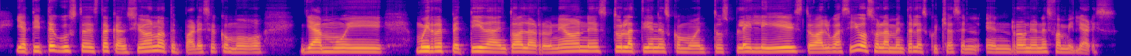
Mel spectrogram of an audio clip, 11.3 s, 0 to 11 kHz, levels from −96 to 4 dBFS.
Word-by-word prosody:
¿Y 205 - +3
a 195 - +1
ti 210 - -1
te 245 +5 +5
gusta 220 -1 -1
esta 205 +2 0
canción, 195 +7 0
o 215 - +1
te 185 - -7
parece 165 +3 -4
como 165 -3 -4 0.4
ya 185 -1 +4
muy 185 -1 -1 0.3
muy 210 +2 +8
repetida 200 -2 +2
en 175 - -4
todas 190 +1 +2
las 175 -2 0
reuniones? 210 +5 -1
¿Tú 210 0 +2
la 205 -1 +3
tienes 195 -1 -1
como 175 -2 -4
en 165 - -5
tus 175 0 -8
playlist 190 +2 +2
o 175 - +3
algo 180 +2 0
así, 195 +7 -2
o 245 - +6
solamente 190 -3 -1
la 200 - -1
escuchas 175 -1 -9
en 155 -2 -8
en 165 -1 -5
reuniones 180 +2 -2
familiares? 435 - -6
185 Hz, 195 wpm, -24 LUFS, 175-205 Hz, 0.4 s, muy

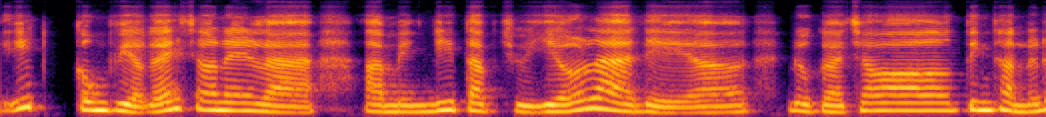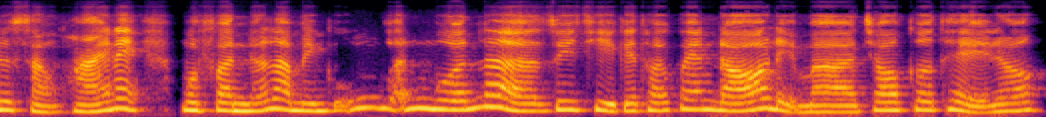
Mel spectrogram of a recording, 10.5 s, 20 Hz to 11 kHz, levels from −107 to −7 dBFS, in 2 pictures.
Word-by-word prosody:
ít 305 +3 -1 0.2
công 230 -1 +3
việc 195 -6 +1
ấy, 220 +9 +3
cho 235 -3 0
nên 215 -2 +2
là, 165 -4 +2 0.2
à, 185 -2 0
mình 180 0 -2
đi 225 +3 +3
tập 205 -3 -1
chủ 185 -3 -5
yếu 185 +6 +1
là 260 -7 +5
để, 165 -4 -2
ờ, 165 +3 -2 0.2
được, 195 -3 -4
ờ, 175 -2 0
cho 215 +2 +1
tinh 225 -1 +3
thần 225 -6 0
nó 185 - -1
được 235 +2 +1
sảng 180 -6 -4
khoái 185 +5 +1
này. 270 -4 +3 0.2
Một 220 -2 0
phần 215 -2 +1
nữa 200 +4 -1
là 265 -2 +2
mình 200 -2 0
cũng 280 +7 -6
vẫn 270 +1 -1
muốn 250 -1 +1
là 285 -10 +3
duy 235 +4 -2
trì 225 -4 -1
cái 200 +1 -3
thói 215 0 -4
quen 250 0 -2
đó 210 +5 +3
để 215 -7 -1
mà 175 +1 0
cho 225 +4 0
cơ 230 0 -4
thể 190 -10 -2
nó 205 +4 -4
215 Hz, 270 wpm, -19 LUFS, 185-235 Hz, 0.2 s, là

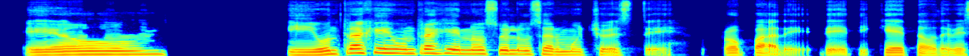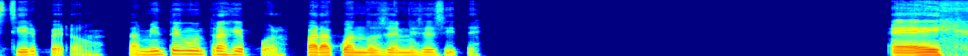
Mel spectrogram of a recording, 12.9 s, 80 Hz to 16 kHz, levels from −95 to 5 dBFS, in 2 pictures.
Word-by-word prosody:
em, 170 +4 +2 0.8
y 145 0 0
un 180 +4 +4
traje, 240 +2 +5
un 220 -1 +3
traje 220 -1 +3
no 200 0 +2
suelo 190 -1 +1
usar 170 -3 0
mucho, 155 -2 -4
este, - - -8 0.3
ropa 120 0 0
de - - -11
de - - -4
etiqueta 130 -6 -3
o - - -3
de - - -6
vestir, 145 +11 -5
pero 150 -1 -10
también 165 +2 -2
tengo 185 0 +1
un 175 - -2
traje 165 -3 0
por 160 +1 -10
para 135 -1 +3
cuando 130 -2 0
se 135 -1 -2
necesite. 140 +2 -6 2.7
Ey, 135 +3 +6
160 Hz, 135 wpm, -21 LUFS, 140-185 Hz, 2.7 s, Ey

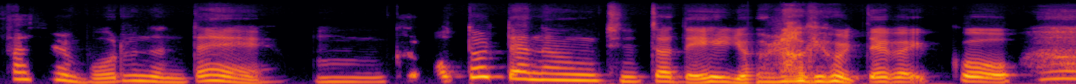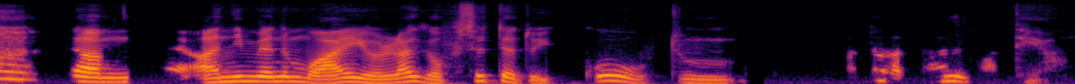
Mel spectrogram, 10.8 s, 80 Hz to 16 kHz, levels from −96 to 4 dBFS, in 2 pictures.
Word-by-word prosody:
사실 285 -4 -3
모르는데 185 - -1 0.2
음 185 0 -8
그 455 - -9
어떨 400 -1 +3
때는 260 -5 +3
진짜 200 -1 -1
내일 185 +2 +4
연락이 185 +6 +3
올 215 - +4
때가 190 -1 +3
있고 475 - +2 0.6
그다음 195 -4 +3
날 180 - -2 0.4
아니면은 205 +3 +2
뭐 155 -6 0
아예 170 +5 +1
연락이 160 +4 -1
없을 220 +11 -6
때도 - - -4
있고 210 -10 -4
좀 140 -3 -9
왔다 135 - -20 0.8
갔다 - - -28
하는 210 -1 -2
것 - - -49
같아요. - - -22
195 Hz, 305 characters per minute, -20 LUFS, 175-225 Hz, 0.8 s, 내일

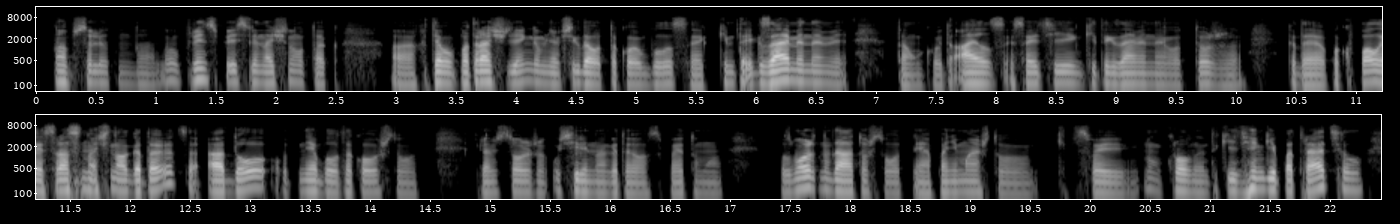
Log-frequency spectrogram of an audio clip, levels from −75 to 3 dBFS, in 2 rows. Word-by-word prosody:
Абсолютно, 120 -2 -3
да. 110 -1 -13
Ну, 135 +4 -9
в - - -27
принципе, 145 +1 -1
если 125 0 -2
начну 120 +1 -2
вот 120 - -10
так, - - -7 0.4
а, 105 0 -3
хотя 125 - +2
бы 115 -1 +1
потрачу 120 0 +4
деньги, 125 +2 -1
у - - -3
меня 115 -2 -4
всегда 115 +1 +3
вот 105 - 0
такое 110 -1 -2
было 110 +1 -4
с, 110 - -8
э, 100 0 -3
какими-то 115 +4 -5
экзаменами, 120 -1 +6 0.4
там 100 -1 -5
какой-то 100 0 -10
IELTS, 115 -2 +4
SAT 120 +1 -2
какие-то 115 +1 -6
экзамены 110 -1 -1
вот 100 0 -10
тоже, 100 -3 -5 0.3
когда 105 - -2
я 100 - -2
покупал, 125 +5 +2
я 120 - +5
сразу 115 0 +3
начинал 120 0 +1
готовиться, 125 +11 +1
а 115 0 +7
до- 130 +6 +2
вот - - -16
не 115 0 0
было 110 -1 -2
такого, 110 +1 -3
что 100 -2 -11 0.5
прям 105 0 -5
столь 110 +1 -3
же 105 -1 -10
усиленно 110 -4 -3
готовился. 100 -1 -6
Поэтому, 105 -1 -10 0.5
возможно, 135 +4 +2
да, 115 -2 +7
то 115 - -6
что 105 0 -8
вот 100 - -8
я 100 -2 -4
понимаю, 110 +1 -4
что 95 -2 -10 0.2
какие-то - - -18
свои, 105 -2 -3
ну, 130 -5 -14
кровные 110 -3 -1
такие 115 +2 -6
деньги 130 +3 +1
потратил, 125 +1 +1
115 Hz, 180 wpm, -26 LUFS, 105-120 Hz, 0.5 s, а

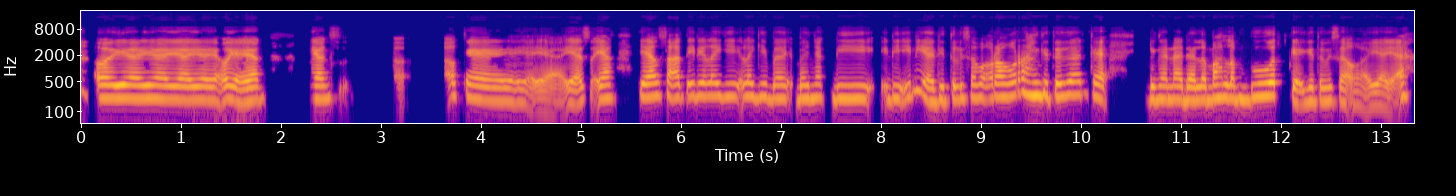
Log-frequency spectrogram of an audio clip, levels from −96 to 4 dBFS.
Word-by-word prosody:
oh 210 0 +5
ya 210 0 +5
ya 205 0 +3
ya 195 0 +3
ya 195 0 +2
ya, - - -3
oh 195 - +4
ya 175 - +4 0.2
yang 190 - -6 0.5
yang 200 0 +2
se 210 - -21 0.5
e - - -10 0.5
oke, 230 0 -3
ya 180 -3 +1
ya - - -6
ya 105 - -4 0.2
ya, 160 - +2 0.2
yang 210 +1 +2 0.3
yang 225 +1 +5
saat 215 +1 +3
ini 230 +1 0
lagi 225 -1 -3
lagi 225 -1 -3
ba 205 0 -3
banyak 205 +1 -3
di 205 -1 -3
di 200 +1 -6
ini 315 - -3
ya, 175 - +3
ditulis 190 +2 -3
sama 210 -1 -2
orang-orang 240 +4 +3
gitu 230 -2 0
kan, 250 0 0
kayak, 210 -4 +1 0.4
dengan 195 0 -1
nada 190 0 +2
lemah 195 +2 +2
lembut, 220 +4 +3 0.2
kayak 150 - +2
gitu 180 - -5
bisa, 180 -2 -3
oh 150 - -9
ya 145 0 -2
ya, - - -1
205 Hz, 200 wpm, -21 LUFS, 190-220 Hz, 0.5 s, oh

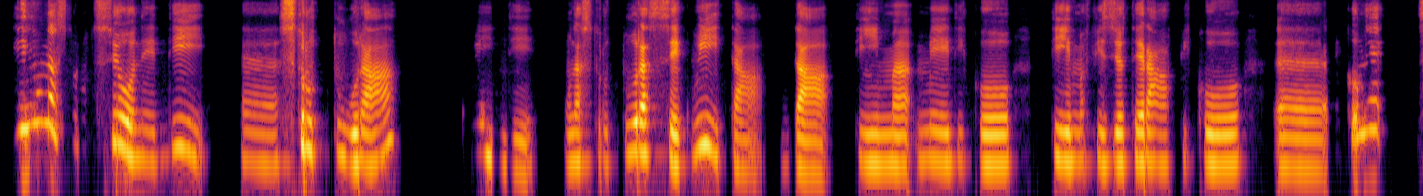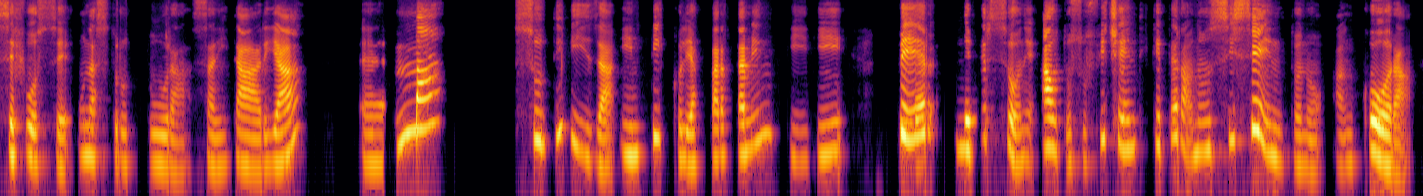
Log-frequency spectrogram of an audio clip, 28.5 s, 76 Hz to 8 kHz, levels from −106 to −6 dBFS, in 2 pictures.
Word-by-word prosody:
In 375 +1 +2
una 395 -4 +3
soluzione 235 - -2
di, 220 -1 -7 0.3
ehm, 170 -2 -14
struttura, 195 - +1 0.7
quindi 160 -8 -11 0.3
una 170 0 -4
struttura 185 +5 +1
seguita 195 - -3
da 155 -4 -1 0.2
team 165 -1 -4
medico, 170 -2 -4 0.3
team 175 -2 -3
fisioterapico, 170 -1 -3 0.2
ehm, 150 -1 -6 0.2
come 365 +1 -5 0.3
se 205 - 0
fosse 185 -5 -3
una 200 -1 -4
struttura 170 -6 -9
sanitaria, 165 - 0 0.6
ehm, 170 0 -8 0.3
ma 375 0 +10 0.8
suddivisa 270 - -2
in 205 0 -3
piccoli 200 - -3
appartamentini 200 - -3 0.5
per 335 0 +7 0.2
le 230 -1 +8
persone 185 - -3
autosufficienti 235 - +1
che 250 0 -6
però 315 0 -2
non 215 +2 -4
si 230 +6 -3
sentono 190 - +2
ancora 170 -1 +6
180 Hz, 80 wpm, -22 LUFS, 165-225 Hz, 0.8 s, ma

